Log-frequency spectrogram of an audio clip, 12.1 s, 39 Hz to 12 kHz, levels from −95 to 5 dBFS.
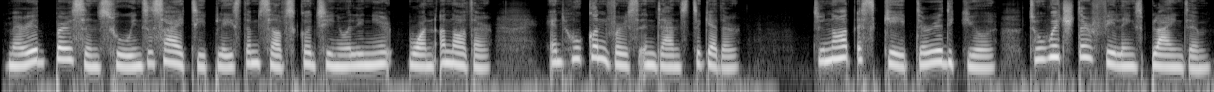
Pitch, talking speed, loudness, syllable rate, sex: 225 Hz, 140 wpm, -17 LUFS, 5.1 syllables/s, female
